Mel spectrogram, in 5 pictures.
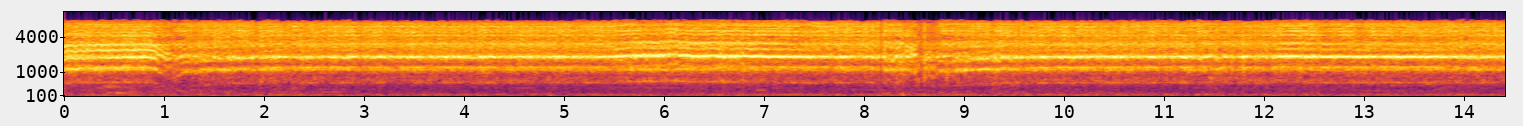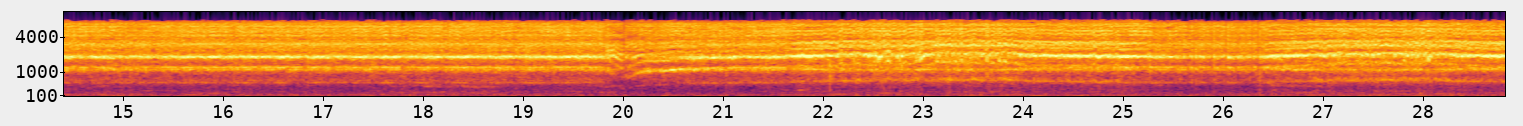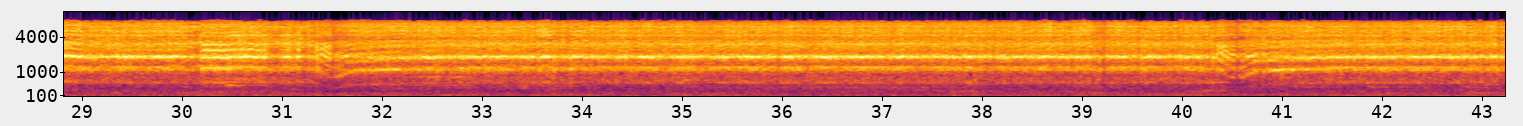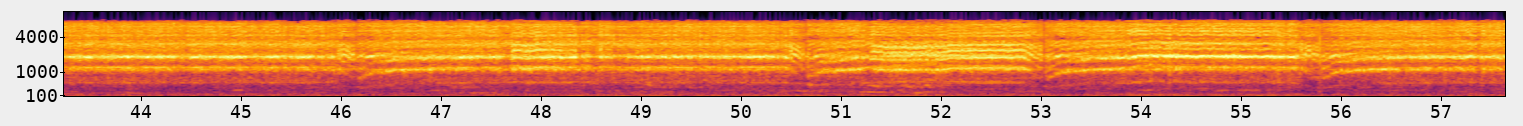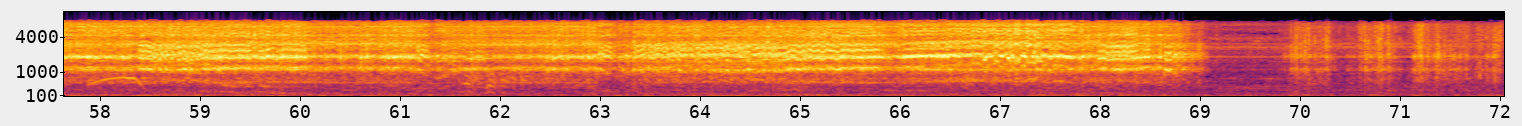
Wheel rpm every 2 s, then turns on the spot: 140, 160, 160, 160, 140, 160, 160, 160, 160, 150, 140, 160, 160, 160, 160, 150, 160, 160, 160, 160, 140, 160, 160, 150, 160, 150, 150, 150, 150, 160, 160, 150, 160, 160, 80, 30.
70-72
